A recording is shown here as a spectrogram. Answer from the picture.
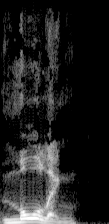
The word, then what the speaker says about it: Malling: Malling is pronounced like mauling, says Rob from Tooting. Oh, so it's mauling.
